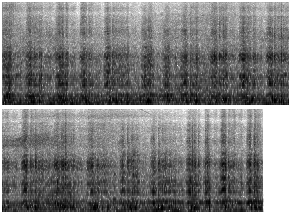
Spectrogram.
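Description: Car engines running as modified cars pull away from a meet. The sound cuts off suddenly near the end.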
